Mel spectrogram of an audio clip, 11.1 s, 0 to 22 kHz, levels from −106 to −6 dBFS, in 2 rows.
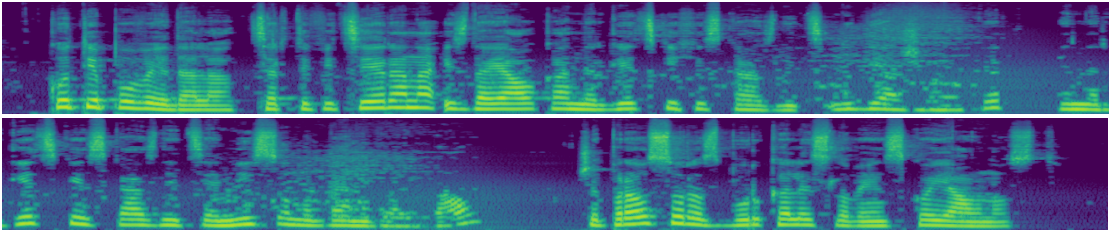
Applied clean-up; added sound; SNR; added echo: classical method spectral subtraction.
